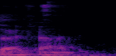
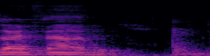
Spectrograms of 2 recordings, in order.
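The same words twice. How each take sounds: First: Fran's claim said lower and softer; quieter, lower rival claim. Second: Said in the usual way. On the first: Retold or imitated. Fran's rival claim voiced in court.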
